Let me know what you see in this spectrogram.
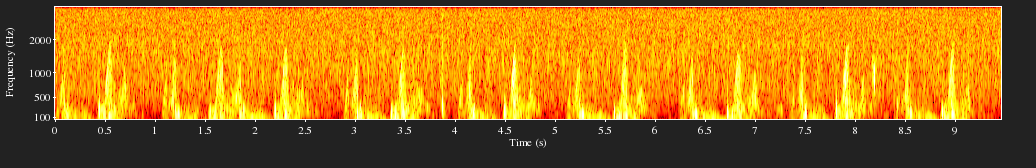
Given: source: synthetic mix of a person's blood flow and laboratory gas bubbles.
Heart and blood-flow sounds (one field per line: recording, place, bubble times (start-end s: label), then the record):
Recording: Doppler ultrasound of blood flow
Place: precordium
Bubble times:
3.85-3.91 s: bubbles
8.16-8.23 s: bubbles
From the record:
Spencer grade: 2 (many but less than half of the cardiac periods contain bubble signals, singularly or in groups)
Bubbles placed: only in the low amplitude regions of the cardiac cycle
